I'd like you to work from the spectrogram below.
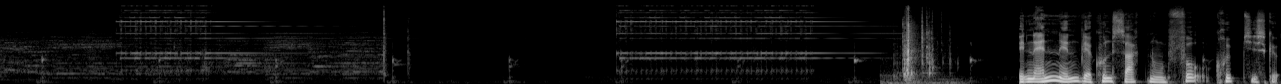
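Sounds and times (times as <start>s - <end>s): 
telephone bell ringing in an apartment: 1.2s - 5.1s, 6.2s - 9.0s
speech: 10.2s - 12.8s.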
